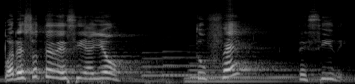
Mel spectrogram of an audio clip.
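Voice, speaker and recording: A woman's voice: sits high, unhurried. A woman preaching a sermon, emphatic and repetitive, with frequent calls of amen. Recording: reverberant hall with faint music.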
